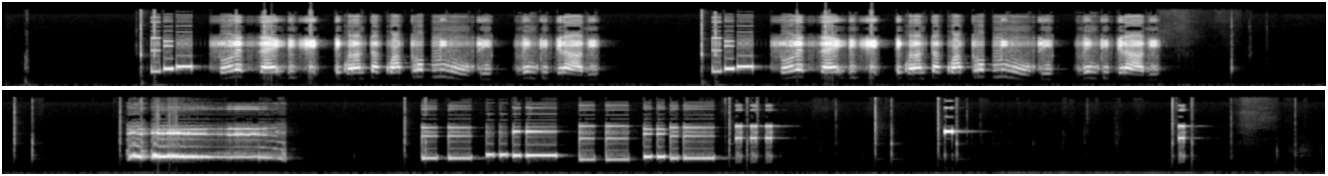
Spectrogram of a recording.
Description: Appendice: sveglia parlante a forma di mela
